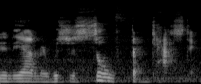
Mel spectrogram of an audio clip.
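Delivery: whispered confession; soft unvoiced whisper. Real, not acted. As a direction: lean in and whisper it.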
